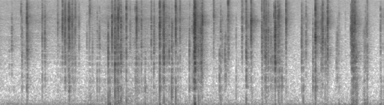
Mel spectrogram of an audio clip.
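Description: A soft, flat yellow furry plush chicken dog toy with a crinkle film layer inside its fabric is held beside the microphone and squeezed and rubbed with the fingertips. Bright, papery crinkles and crackles come in quick, irregular bursts over a low steady hum, with a few sharper crunches standing out. The sound stays close and quiet throughout.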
